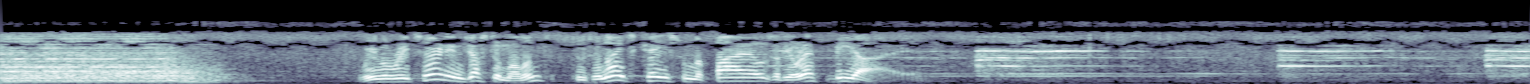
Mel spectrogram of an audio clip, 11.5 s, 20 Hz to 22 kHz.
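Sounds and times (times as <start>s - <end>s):
large college bell tolling for class: 0.0s - 2.2s, 5.6s - 11.4s
speech: 3.0s - 6.8s.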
